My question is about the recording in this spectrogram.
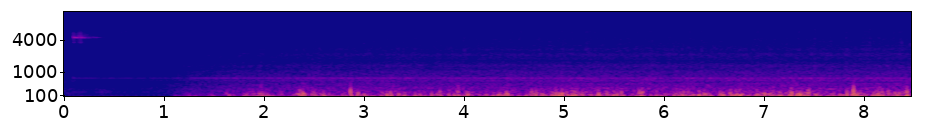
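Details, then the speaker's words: Ballu air purifier on its lowest setting: a faint steady hum with a tone around 700 Hz over a soft fan rush; the motor audibly drones slightly. "Так, включаем на самый слабый режим. Во-первых, сразу обращу внимание, если вот слышно на камеру, чуть-чуть гудит двигатель."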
